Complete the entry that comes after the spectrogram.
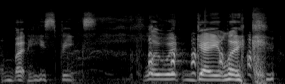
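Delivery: high, gushing fangirl swoon. Real, not acted. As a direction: swoon like a lovesick fan. Swooning over Jamie.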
